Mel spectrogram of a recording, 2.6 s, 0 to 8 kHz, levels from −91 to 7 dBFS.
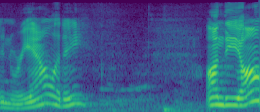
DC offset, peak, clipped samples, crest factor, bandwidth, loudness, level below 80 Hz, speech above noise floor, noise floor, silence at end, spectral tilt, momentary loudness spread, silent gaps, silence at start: under 0.1%; 0 dBFS; under 0.1%; 18 dB; 7.6 kHz; -16 LUFS; -44 dBFS; 28 dB; -44 dBFS; 0 s; -5 dB/octave; 18 LU; none; 0 s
